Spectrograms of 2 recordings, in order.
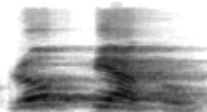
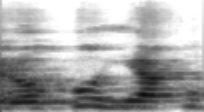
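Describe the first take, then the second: First: The word has a doubled p sound in the middle. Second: The word has a plain h sound in the middle. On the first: The speaker calls it right. "কি বলতে হবে? রূপ পিয়াকু" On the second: The speaker calls it wrong. "রকু হিয়াকু বললে ভুল"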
